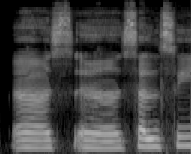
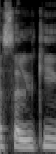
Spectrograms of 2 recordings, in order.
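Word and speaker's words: sulci: पहला कहला जाएगा सल्सी या सल्की, कुछ भी लोग प्रोनाउंस कर लेते हैं।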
